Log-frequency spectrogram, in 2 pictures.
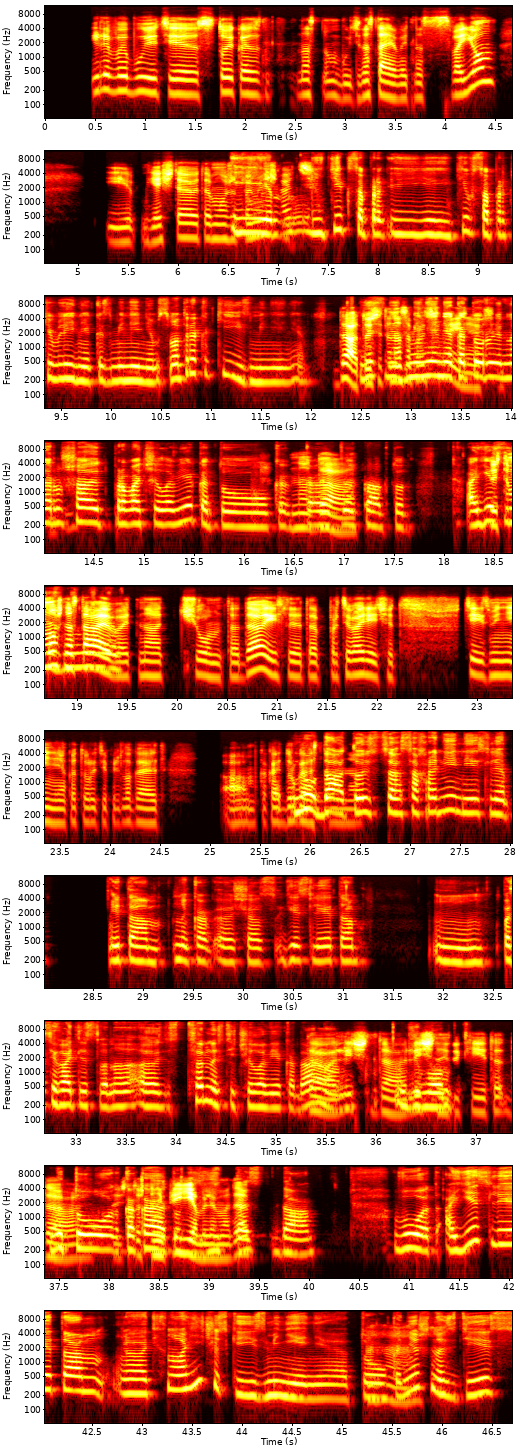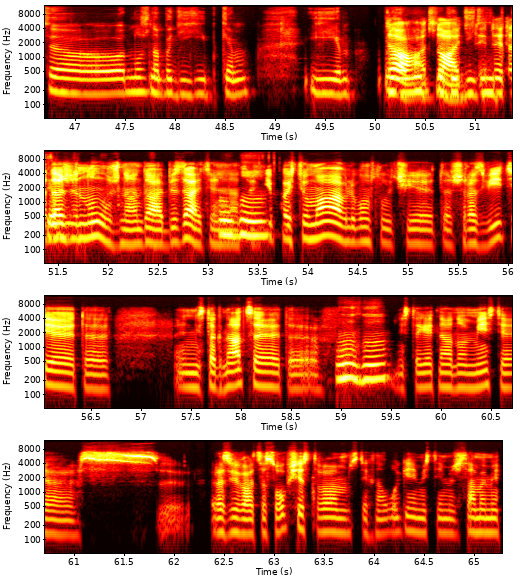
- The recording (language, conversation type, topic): Russian, unstructured, Как вы развиваете способность адаптироваться к меняющимся условиям?
- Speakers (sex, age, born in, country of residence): female, 45-49, Ukraine, Spain; female, 55-59, Russia, United States
- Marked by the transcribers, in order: tapping; background speech; other background noise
